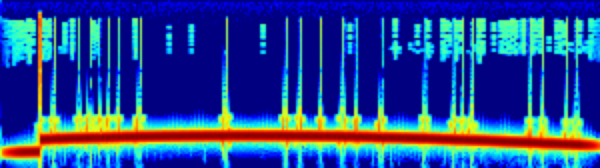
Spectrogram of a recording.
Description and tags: Made in Sfxr with pitch slides and changes, then slowed in audacity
